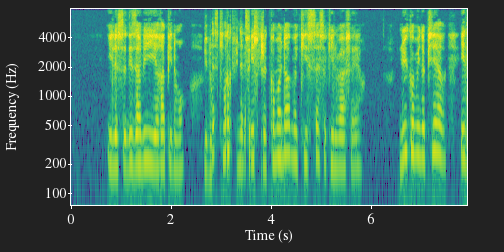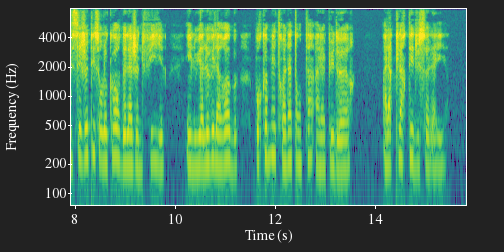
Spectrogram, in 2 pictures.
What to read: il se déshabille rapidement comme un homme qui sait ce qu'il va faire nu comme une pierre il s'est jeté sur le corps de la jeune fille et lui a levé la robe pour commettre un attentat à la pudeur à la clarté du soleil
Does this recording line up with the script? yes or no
no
